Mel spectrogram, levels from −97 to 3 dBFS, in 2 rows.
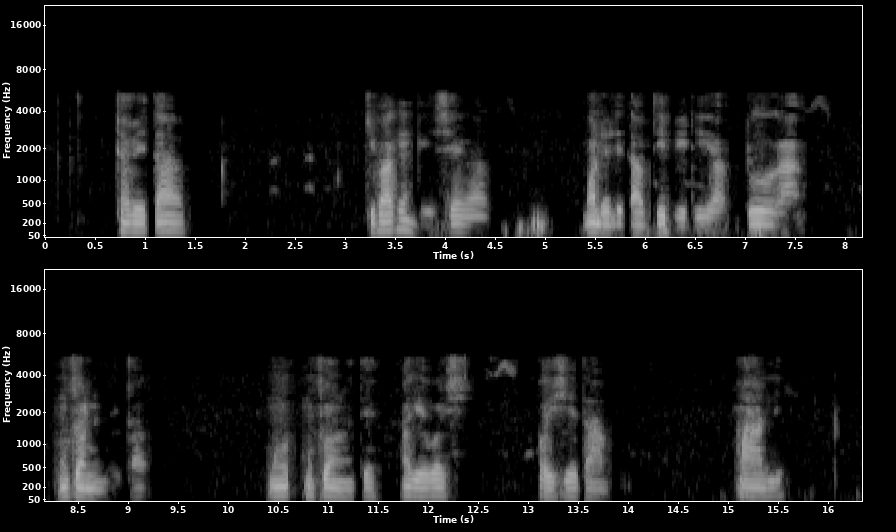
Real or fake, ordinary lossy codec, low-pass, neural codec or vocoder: real; AAC, 24 kbps; 5.4 kHz; none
